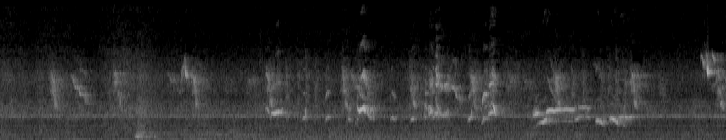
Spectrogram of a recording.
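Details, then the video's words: Caged white-rumped shama during morning dew airing, singing varied whistled and chattering phrases in bursts, some sharp high notes, against a steady faint background hum. "MURAI BATU GACOR, PROSES BURUNG MURAI PENGEMBUNAN PAGI"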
